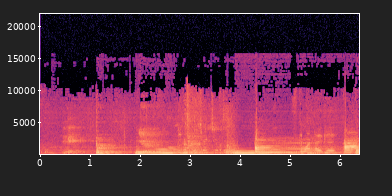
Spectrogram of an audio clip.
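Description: Electric guitar through a stage amplifier: chords struck three times, about a second in, at two seconds and again past four seconds, each left ringing, with a slight bend in pitch near the end.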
